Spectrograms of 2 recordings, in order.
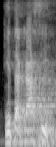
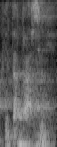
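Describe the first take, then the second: First: Louder, firm declaration; loud repeat. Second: Quiet first take. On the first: Preacher loudly urges the congregation to give. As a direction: punch it out to the congregation. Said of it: "nah, kita kasih". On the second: Preacher softly says give to the needy. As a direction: say it softly to yourself. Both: Shown as a demonstration.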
